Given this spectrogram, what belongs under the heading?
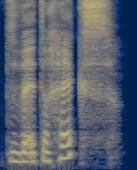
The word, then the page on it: d' Wetterhex: Bas-Rhin; Strasbourg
